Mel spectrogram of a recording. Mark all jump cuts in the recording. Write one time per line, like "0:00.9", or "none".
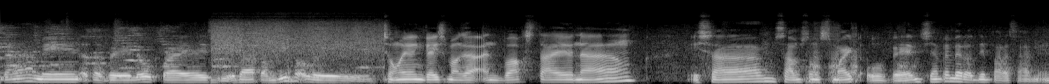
0:02.2
0:03.8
